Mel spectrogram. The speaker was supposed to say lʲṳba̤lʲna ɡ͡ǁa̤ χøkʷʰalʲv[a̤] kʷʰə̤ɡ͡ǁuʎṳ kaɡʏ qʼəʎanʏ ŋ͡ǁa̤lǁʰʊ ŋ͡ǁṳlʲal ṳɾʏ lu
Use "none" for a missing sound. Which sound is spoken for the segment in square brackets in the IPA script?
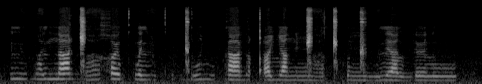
ə̤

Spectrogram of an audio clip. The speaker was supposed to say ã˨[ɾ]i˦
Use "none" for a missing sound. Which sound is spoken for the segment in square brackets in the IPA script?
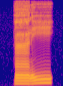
ɾ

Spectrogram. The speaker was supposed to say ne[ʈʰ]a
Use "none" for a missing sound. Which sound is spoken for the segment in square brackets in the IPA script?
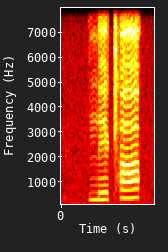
ʈʰ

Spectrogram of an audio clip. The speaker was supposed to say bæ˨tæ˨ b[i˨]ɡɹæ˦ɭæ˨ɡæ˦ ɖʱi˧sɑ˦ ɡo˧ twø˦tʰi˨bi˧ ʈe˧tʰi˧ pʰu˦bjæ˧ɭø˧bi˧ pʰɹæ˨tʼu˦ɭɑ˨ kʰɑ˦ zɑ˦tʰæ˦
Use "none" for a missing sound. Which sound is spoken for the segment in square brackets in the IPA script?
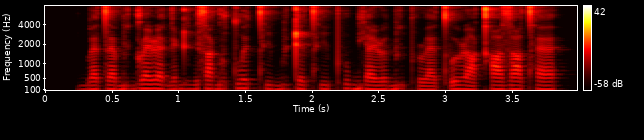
i˨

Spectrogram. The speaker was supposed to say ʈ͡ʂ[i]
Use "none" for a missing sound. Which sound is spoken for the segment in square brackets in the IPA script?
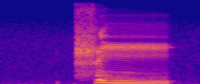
i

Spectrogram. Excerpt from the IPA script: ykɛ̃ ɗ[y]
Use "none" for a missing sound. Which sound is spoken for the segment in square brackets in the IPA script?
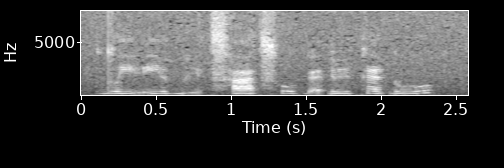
u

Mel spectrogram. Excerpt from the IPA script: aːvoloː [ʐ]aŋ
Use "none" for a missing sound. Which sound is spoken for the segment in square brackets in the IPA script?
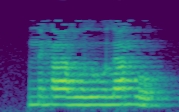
l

